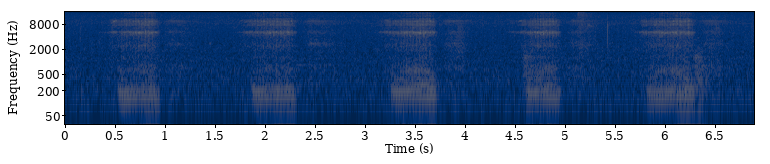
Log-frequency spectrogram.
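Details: Blenheim Cavalier King Charles Spaniel puppy from a litter of five, three weeks old, in an indoor puppy pen; soft, low, snuffling snore-like grunts repeat every second or so, quieter than surrounding room hiss peaks.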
